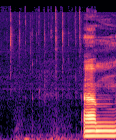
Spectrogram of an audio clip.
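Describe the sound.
Quiet typing of notes on stats gives faint, scattered key clicks, which give way to a loud, steady tonal hum lasting under a second.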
